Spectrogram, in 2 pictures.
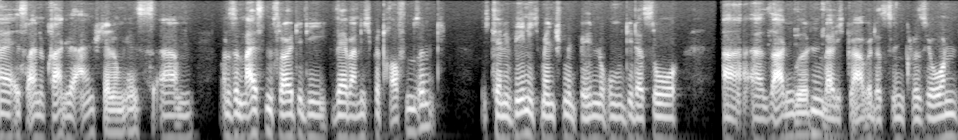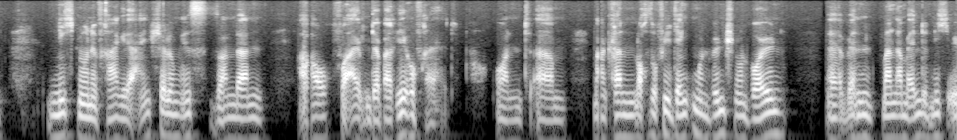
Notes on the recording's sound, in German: Skype-Interview.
